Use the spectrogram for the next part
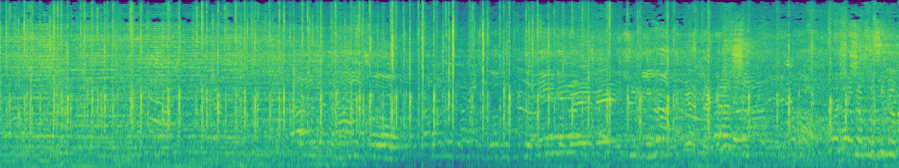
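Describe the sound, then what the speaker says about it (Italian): Spectators clap and cheer at the opening of a skating rink in Cremona, with dense applause running throughout amid crowd chatter and a voice talking over it. "E anche l'applauso delle persone che vi stanno guardando"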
